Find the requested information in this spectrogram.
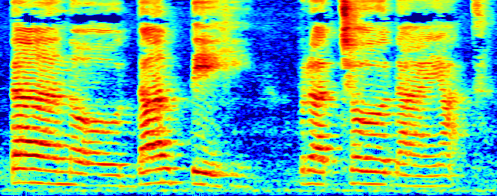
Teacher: There's 8 syllables. It almost sounds like there's 9 syllables in that, but it's just the pronunciation of the word dantih. There's a little bit of a ha at the end of that syllable.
